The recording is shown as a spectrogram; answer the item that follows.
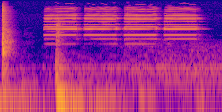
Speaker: ah that was four beeps it probably was doing that on the previous attempt but we didn't hear it because i didn't plug in the beep speaker until after it had done the beeps right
